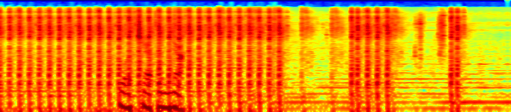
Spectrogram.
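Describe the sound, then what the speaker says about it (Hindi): Rapid automatic gunfire in the PUBG video game, a dense, steady rattle of loud shots that thins into scattered bursts, with a voice speaking briefly over it. "फिर से फायर कर रहे हैं,"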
